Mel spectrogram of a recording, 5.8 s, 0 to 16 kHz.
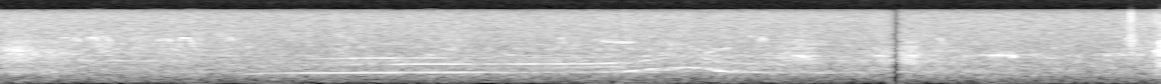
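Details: A spotted hyena calls near its den at dawn on a clear autumn morning, 29 April 2017, on a South African game reserve: a low, drawn-out hooting call that climbs slowly and swells before falling away, over steady wind and faint hiss.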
